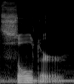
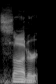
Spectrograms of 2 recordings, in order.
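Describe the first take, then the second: First: The L sound is pronounced. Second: The L sound is silent. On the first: "where you pronounce the L" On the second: "S O D D E R"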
